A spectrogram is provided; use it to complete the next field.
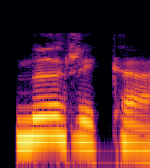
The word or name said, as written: morike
